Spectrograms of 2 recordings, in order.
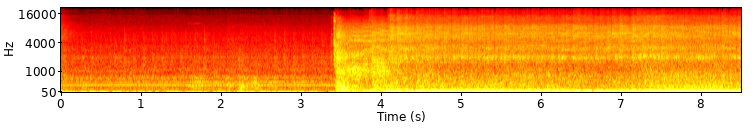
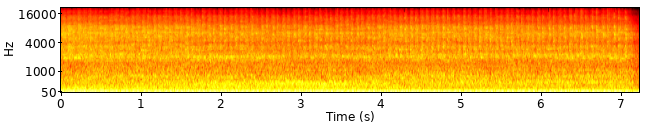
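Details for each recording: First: Ford Ranchero with Mustang 5.0 V8 swap, first start: brief crank, then catches into loud, uneven, wandering low idle; runs but still untuned with timing not yet set. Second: Ford Ranchero with a Mustang 5.0 302 V8 swap, rebuilt (pistons, rings, bearings), first start with no fluids and run for under 30 seconds: deep, steady burble at idle with an even, loping beat and no knocks or misses; normal idle.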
